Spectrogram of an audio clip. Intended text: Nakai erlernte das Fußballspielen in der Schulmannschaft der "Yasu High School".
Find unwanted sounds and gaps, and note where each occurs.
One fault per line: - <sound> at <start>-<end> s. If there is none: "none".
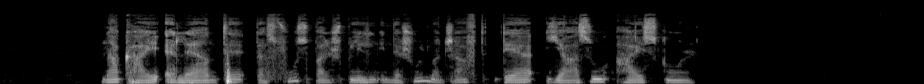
none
